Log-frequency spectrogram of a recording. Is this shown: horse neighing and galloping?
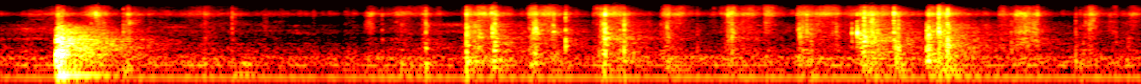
no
